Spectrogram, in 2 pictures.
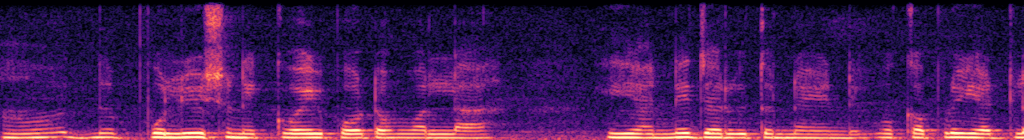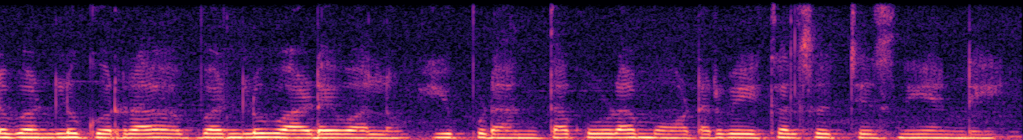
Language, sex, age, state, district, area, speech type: Telugu, female, 30-45, Andhra Pradesh, Palnadu, rural, spontaneous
